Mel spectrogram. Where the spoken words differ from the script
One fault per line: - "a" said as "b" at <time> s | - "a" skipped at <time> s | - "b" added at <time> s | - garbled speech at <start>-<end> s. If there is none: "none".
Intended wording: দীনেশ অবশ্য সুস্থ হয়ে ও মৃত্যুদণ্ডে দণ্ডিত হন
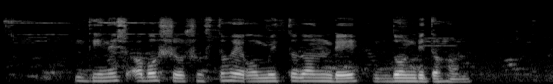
none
